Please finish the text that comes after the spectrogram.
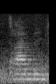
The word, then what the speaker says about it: climbing: B is silent sound, silent letter.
